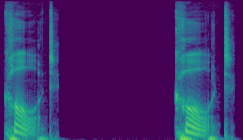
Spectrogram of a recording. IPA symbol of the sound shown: d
